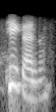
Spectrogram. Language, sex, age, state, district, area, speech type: Marathi, female, 30-45, Maharashtra, Wardha, rural, conversation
